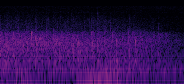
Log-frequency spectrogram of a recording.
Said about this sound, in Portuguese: Aplauda ele e aplauda Jesus pela vida dele.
